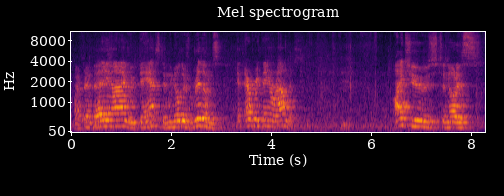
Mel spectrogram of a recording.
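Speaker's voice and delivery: ordinary talk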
